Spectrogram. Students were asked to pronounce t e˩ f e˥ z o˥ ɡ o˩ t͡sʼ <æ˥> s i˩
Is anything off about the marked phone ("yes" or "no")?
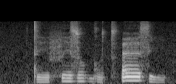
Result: no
